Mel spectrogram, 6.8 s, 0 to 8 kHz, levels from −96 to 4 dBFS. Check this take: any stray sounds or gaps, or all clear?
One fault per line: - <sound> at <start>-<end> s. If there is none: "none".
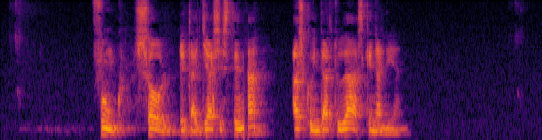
- dropout at 3.0-3.1 s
